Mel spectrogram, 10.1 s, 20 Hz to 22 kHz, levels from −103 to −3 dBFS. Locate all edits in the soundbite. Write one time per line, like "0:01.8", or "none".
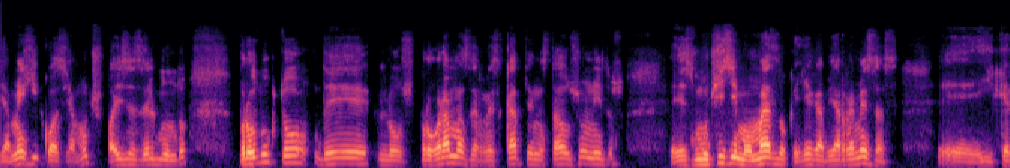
0:06.6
